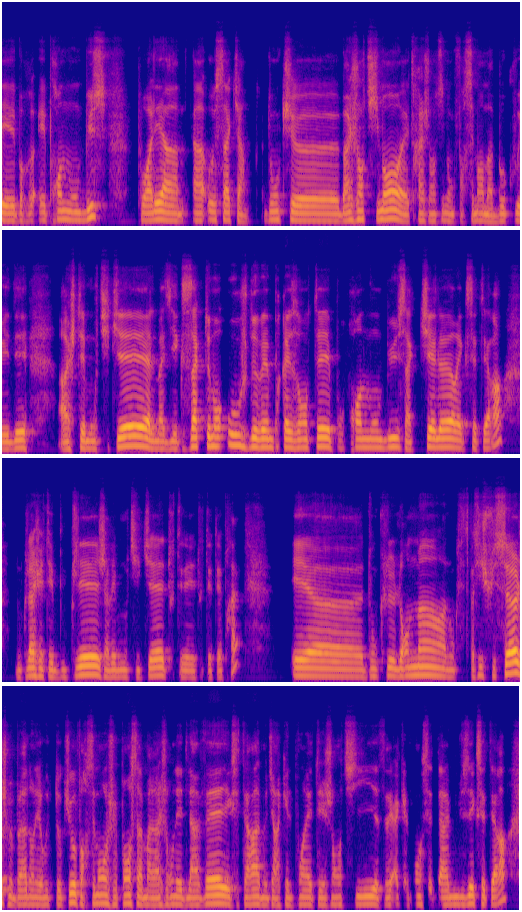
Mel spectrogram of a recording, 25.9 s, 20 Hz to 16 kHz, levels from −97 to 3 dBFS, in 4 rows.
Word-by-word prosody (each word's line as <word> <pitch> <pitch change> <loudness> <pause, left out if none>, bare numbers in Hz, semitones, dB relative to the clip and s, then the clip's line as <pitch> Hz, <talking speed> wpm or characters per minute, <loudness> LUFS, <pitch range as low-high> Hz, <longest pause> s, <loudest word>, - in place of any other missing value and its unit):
et 115 -1 +1
br - - -9
et 125 -1 -6
prendre 140 0 -3
mon 125 -1 -3
bus 170 +9 -2 0.4
pour 120 -1 -2
aller 135 +3 +4
à 120 -3 +2 0.2
à 120 +1 -4
Osaka. 120 -6 -4 0.2
Donc, 130 +2 -5
heu, 115 -2 +1
ben 115 +2 -1
gentiment. 135 +2 +2
Elle 105 - 0
est - - -16
très 115 +2 -8
gentille 110 +1 -10
donc, 110 -1 -8
forcément, 115 +1 -9
elle 110 - -4
m'a 100 - -4
beaucoup 115 +4 -7
aidé, 125 +3 +1 0.4
à - - -4
acheter 125 - -1
mon 120 0 -3
ticket, 155 +7 +7
elle 140 -6 +7
m'a 115 -1 -2
dit 115 +2 -6
exactement 150 +6 +2
où 170 -2 +2
je 145 -5 -3
devais 140 -1 +4
me - - -1
présenter 135 +1 +2
pour 120 -3 -15
prendre 135 0 -2
mon 135 0 -2
bus, 140 +1 0
à 105 - -3
quelle 140 +6 +2
heure, 140 -1 +6
et 125 - 0
cetera. 125 -1 -3 0.4
Donc 110 +2 -14
là, 130 - +3
j'étais 120 -3 -4
bouclé. 135 +8 +4
J'avais 110 -3 -4
mon 110 0 -6
ticket. 130 +5 -1
Tout - - -18
est 105 -1 -6
tout - - -22
était - - -9
prêt. - - -9 0.7
Et, 130 0 +4
heu, 120 -2 +1
donc 120 +1 -11
le 130 - 0
lendemain, 130 0 0
donc, 110 -1 -9
cette - - -19
fois-ci, 135 - -9
je - - -4
suis 120 - -9
seul. 170 +6 +9
Je - - -4
me - - -4
balade 115 +1 -4
dans 120 - -5
les 115 - -5
routes 110 0 -6
de - - -35
Tokyo. 135 +6 0
Forcément, 135 -1 -3
je 120 - -7
pense 135 +2 -2
à 120 - 0
ma 110 -1 -3
journée 120 +1 -4
de - - -9
la 115 0 -2
veille, 130 +3 +5
et 120 - -2
cetera, 120 0 -3
de - - -5
me - - -6
dire 110 0 -6
à 105 - -8
quel 115 -1 -9
point 120 +2 -7
elle 115 - -3
était 115 0 -8
gentille, 120 +2 -4
et - - -2
tu 115 - -12
sais, 115 - -5
à - - -6
quel - - -16
point 125 - -8
on - - -9
s'était 120 - -8
amusés, 120 +2 -2
et - - -9
cetera. - - -2
125 Hz, 255 wpm, -24 LUFS, 115-135 Hz, 0.7 s, seul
